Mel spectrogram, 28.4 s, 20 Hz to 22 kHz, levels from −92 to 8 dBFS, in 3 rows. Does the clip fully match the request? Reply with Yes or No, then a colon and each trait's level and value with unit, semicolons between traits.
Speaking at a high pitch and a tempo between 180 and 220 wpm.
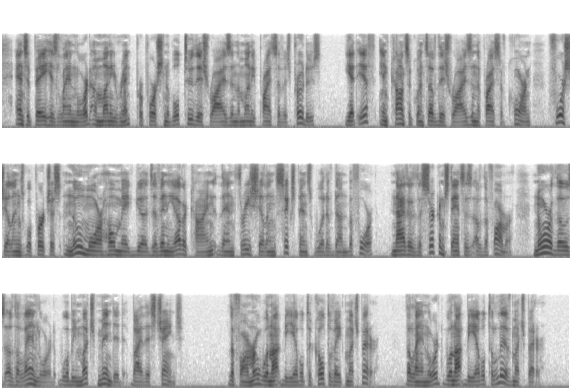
No: low, 120 Hz; average, 185 wpm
